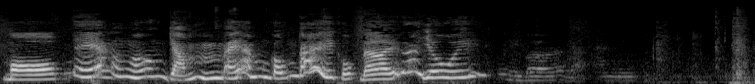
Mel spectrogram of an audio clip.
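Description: A woman talks loudly and animatedly close by.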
